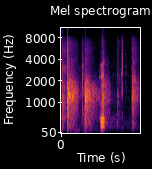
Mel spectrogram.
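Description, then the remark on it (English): A brief burst of hand clapping from a few people, a round of applause for Cody Parkey, with sharp irregular claps and some overlapping, quickly tapering off. “Round of applause for Cody Parkey.”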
